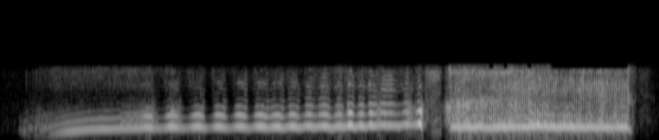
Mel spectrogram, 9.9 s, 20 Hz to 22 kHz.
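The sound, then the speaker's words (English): A voice imitates a drilling machine put on turbo mode to drill at maximum speed: a rising, warbling hum that quickens into rapid pulses, then bursts into a loud, harsh, steady buzzing roar before stopping abruptly. “So he put it on turbo mode and wound up 3 extra turbo boosters to drill at the maximum speed.”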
